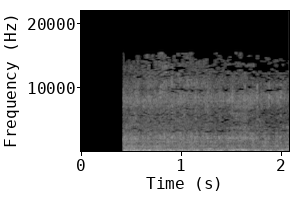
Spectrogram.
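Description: A vehicle engine idling, a steady low rumble that cuts in abruptly about half a second in.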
